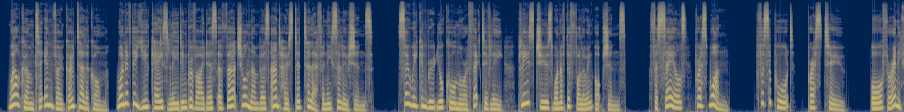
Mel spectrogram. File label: IVR Greeting; Invoco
